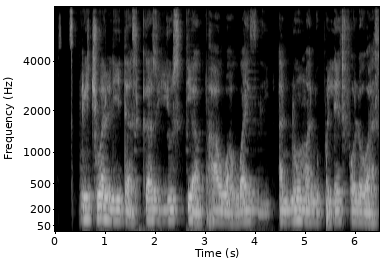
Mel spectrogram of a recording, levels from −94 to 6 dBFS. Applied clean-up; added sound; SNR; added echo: neural mask model DeepFilterNet 3.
